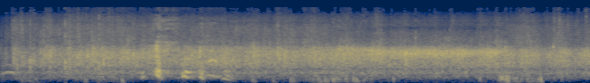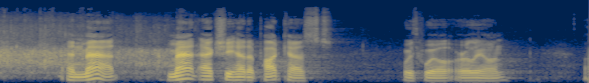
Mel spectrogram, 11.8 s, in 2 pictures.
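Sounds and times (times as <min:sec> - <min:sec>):
audience applause: 0:00.0 - 0:07.9
speech: 0:01.5 - 0:02.6, 0:06.6 - 0:09.2, 0:10.0 - 0:11.0.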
